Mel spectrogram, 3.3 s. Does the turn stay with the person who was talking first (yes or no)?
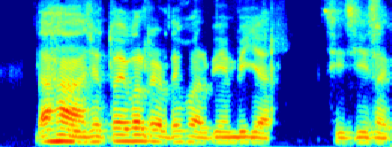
no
